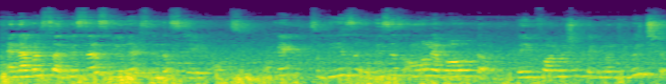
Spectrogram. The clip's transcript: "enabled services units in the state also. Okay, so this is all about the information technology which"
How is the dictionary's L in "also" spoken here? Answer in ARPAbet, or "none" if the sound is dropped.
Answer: none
